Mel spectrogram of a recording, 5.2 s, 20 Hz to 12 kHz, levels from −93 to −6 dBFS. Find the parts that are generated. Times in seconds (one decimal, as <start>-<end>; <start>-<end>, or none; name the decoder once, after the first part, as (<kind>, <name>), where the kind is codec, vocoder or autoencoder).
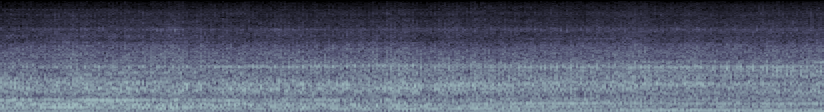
4.1-4.7 (vocoder, Vocos)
